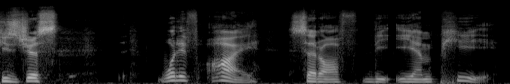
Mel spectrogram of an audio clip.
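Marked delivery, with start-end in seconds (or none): 1.6-4.9 very slow, precise enunciation of every word. Retelling a movie scene, quoting a character who sounds like Agent Smith. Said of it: "the perfect impression of Hugo Weaving's Agent Smith".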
